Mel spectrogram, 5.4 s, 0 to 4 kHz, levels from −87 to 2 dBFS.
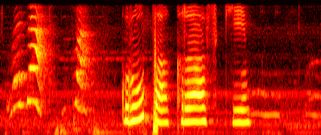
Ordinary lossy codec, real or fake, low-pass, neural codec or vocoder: none; real; 3.6 kHz; none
